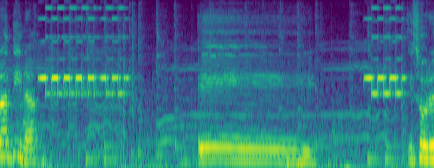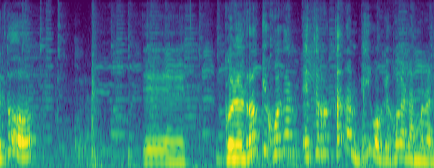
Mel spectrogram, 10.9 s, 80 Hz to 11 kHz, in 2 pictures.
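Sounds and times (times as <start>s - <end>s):
speech: 0.0s - 1.4s, 2.4s - 4.0s, 5.1s - 6.0s, 7.2s - 10.8s
telephone ringing for an incoming call: 0.0s - 1.8s, 4.6s - 5.5s.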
